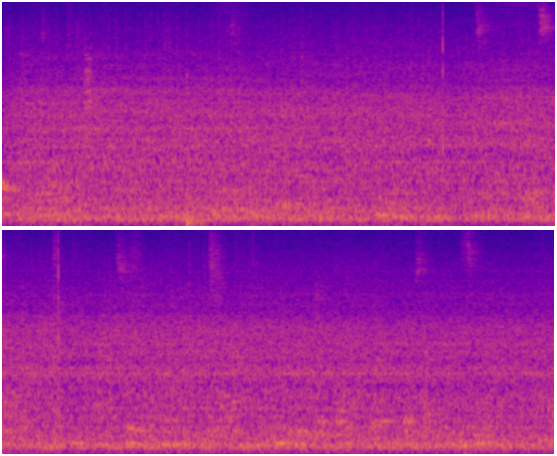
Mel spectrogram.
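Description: A garden railroad model train runs at a museum, giving a steady, continuous rolling rumble with faint clicking over the rails, and a voice is audible softly under it.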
